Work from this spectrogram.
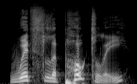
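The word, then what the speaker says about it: Huitzilopochtli: masquerading as little idols okay the sun god pronounced wits lepotly wits lepokly was waging a constant war against darkness that's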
